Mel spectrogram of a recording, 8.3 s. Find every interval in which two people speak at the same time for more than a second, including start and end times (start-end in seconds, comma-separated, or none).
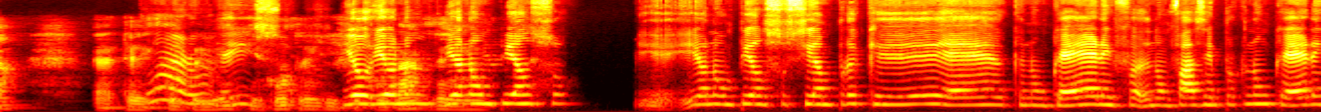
0.9-3.0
